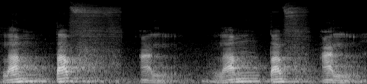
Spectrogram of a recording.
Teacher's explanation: enggak ada yang dilamakan di situ Kenapa karena ada tanda sukun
